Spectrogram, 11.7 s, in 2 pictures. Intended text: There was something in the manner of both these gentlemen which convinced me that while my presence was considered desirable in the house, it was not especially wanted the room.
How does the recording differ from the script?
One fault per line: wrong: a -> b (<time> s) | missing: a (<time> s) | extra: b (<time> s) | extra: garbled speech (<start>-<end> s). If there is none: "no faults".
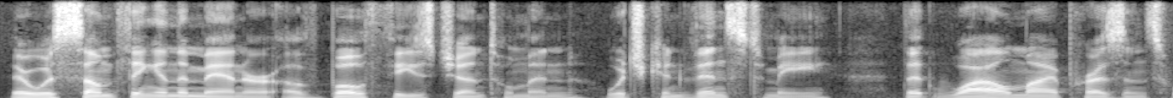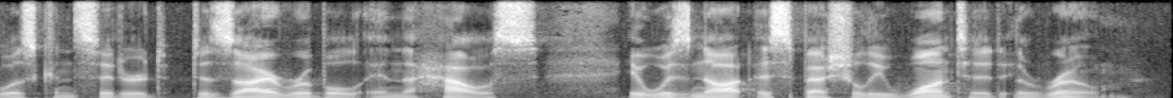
no faults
